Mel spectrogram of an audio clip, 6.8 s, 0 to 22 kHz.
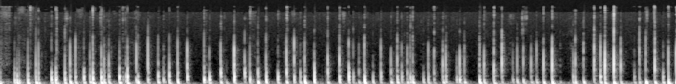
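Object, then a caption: Cork coaster. A cork coaster is tapped in a rapid run of about 46 short taps over nearly seven seconds. Each tap is a dull, low thud with almost no ring, the sound sitting mostly below 200 Hz.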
